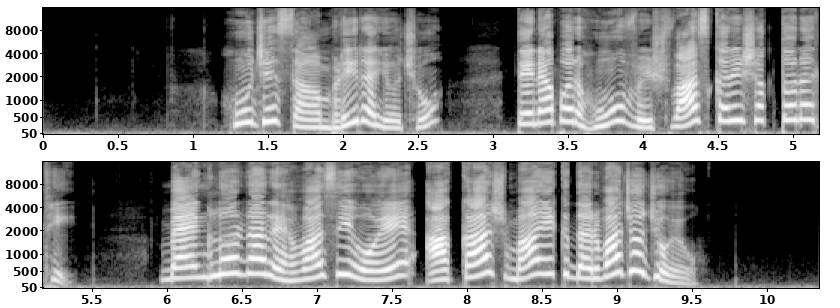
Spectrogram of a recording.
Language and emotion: Gujarati, surprised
